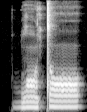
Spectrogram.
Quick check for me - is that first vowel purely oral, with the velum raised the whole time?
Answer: no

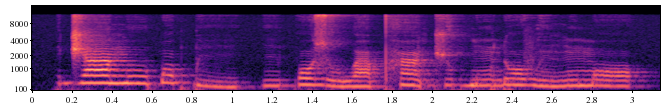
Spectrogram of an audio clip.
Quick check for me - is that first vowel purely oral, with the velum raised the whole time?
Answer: yes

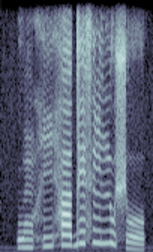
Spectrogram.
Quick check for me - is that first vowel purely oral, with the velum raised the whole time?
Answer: no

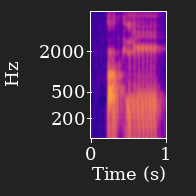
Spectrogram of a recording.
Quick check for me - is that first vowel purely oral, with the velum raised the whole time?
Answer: yes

